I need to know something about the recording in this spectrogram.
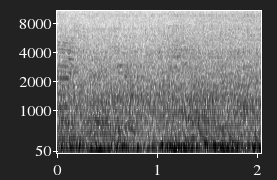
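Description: A tractor engine rumbles low as it drives past.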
